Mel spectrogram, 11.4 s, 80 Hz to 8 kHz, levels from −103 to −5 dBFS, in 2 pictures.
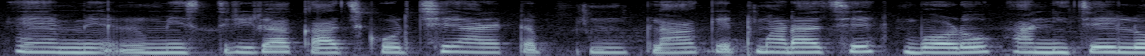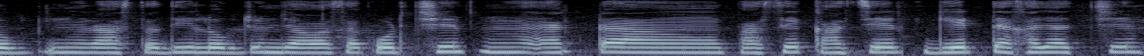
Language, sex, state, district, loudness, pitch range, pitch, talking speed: Bengali, female, West Bengal, Kolkata, -38 LUFS, 215-230 Hz, 220 Hz, 145 wpm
